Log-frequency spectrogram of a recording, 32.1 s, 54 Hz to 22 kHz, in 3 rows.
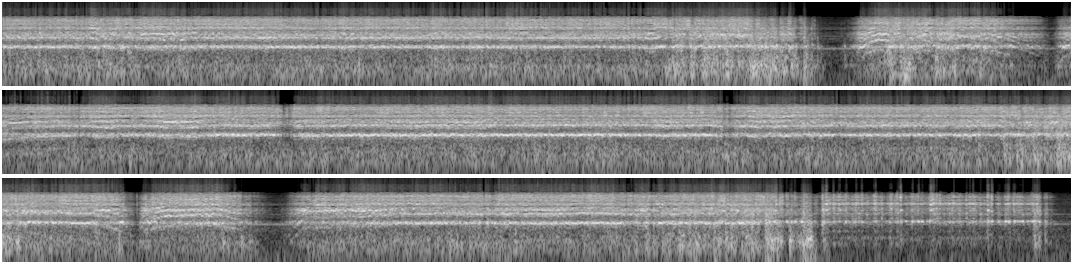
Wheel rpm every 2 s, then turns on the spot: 220, 230, 230, 210, 120, 130, 220, 220, 230, 230, 240, 150, 160, 220, 190, 140.
none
